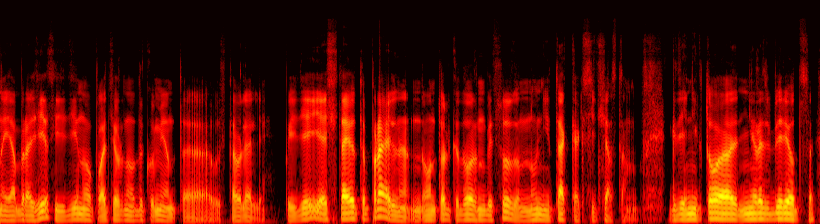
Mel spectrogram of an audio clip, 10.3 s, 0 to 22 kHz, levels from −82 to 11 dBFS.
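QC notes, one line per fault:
No faults found on the speech track.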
